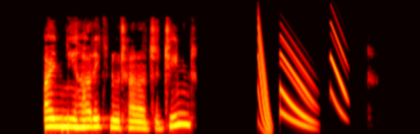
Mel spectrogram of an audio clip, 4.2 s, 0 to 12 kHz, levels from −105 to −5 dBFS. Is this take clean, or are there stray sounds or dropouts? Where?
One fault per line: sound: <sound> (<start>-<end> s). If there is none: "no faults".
sound: chirp (2.6-3.5 s)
